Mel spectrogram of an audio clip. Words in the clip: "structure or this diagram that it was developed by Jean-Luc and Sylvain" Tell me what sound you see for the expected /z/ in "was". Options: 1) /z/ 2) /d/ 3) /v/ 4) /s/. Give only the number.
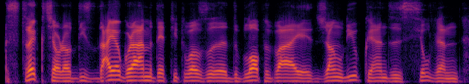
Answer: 1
